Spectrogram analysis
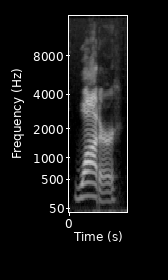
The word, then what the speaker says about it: water: in that situation right water definitely turn the tea into a D can absolutely admit that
